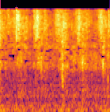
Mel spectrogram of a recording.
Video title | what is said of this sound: Mon étoile de Noël avec la collection Gear Up For Christmas de Stamperia @Stamperiainternational | il faut bien bien le secouer et dès que vous entendez la perle normalement c'est bon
